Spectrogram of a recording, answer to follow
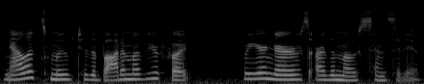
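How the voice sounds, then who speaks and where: A woman leading a scripted guided relaxation exercise as an instructor, speaking in measured, instructional phrases. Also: fairly high pitch, a bit bright.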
